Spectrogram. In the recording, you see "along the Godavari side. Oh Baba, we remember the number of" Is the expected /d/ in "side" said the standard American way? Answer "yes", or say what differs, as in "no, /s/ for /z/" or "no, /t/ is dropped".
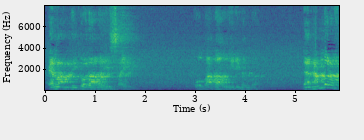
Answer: no, /d/ is dropped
